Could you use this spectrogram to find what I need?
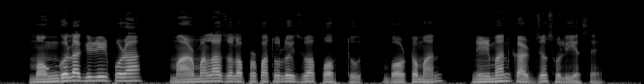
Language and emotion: Assamese, neutral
